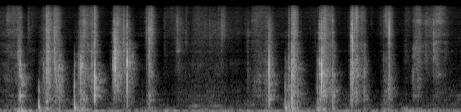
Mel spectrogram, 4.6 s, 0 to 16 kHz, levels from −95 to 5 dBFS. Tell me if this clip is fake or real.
fake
